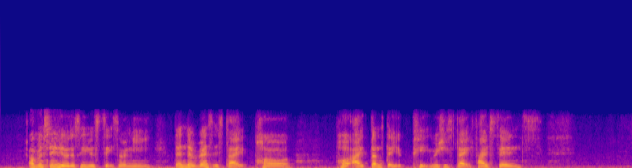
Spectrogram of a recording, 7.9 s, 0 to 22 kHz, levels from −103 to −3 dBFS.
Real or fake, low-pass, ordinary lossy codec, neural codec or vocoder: fake; 7.2 kHz; Opus, 16 kbps; codec, 16 kHz, 8 kbps, FreqCodec, smaller model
